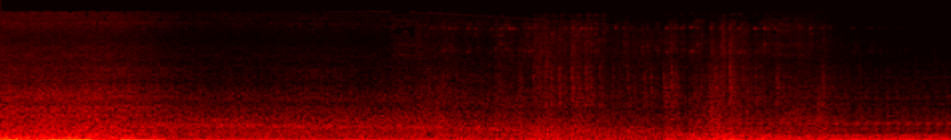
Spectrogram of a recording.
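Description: A bus engine hums and rumbles while driving.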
